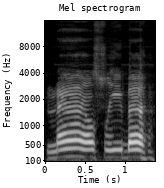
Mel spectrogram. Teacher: صاد کو موٹا پڑھیں گے، آخر میں گولتا ہے، گولتا پر جب وقف کرتے ہیں گولتا ہا بن جاتی ہے.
